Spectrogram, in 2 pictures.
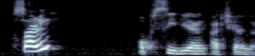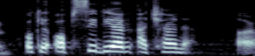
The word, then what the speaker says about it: Archenar: obsidian or China sorry obsidian a okay obsidian atna all right yes I hope I don't Mur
